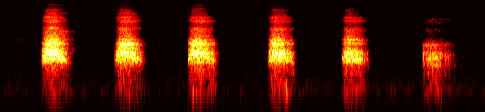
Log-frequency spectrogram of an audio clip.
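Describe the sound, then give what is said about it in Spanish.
Six short, evenly spaced exhalations in a breathing exercise, each a soft airy puff of breath. The sixth is fainter than the rest, and no one speaks. “Y voy a exhalar entonces en seis tiempos.”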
